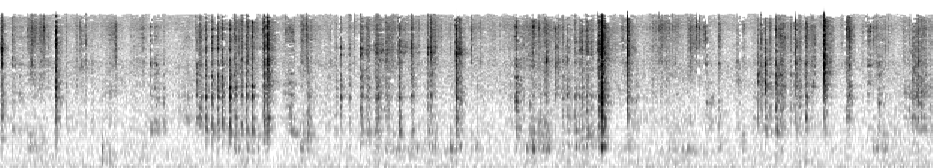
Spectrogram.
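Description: A utility knife blade shaves a hand-sized, solid orange soap bar, producing dry, crisp scraping and crackling with irregular bright clicks and snaps. Short bursts of faster, denser shaving swell louder, and a few sharper cracks stand out above a quiet background.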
